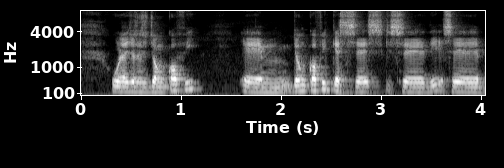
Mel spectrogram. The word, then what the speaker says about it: Coffey: Coffey se lee igual o se dice igual, pero se escribe distinto.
